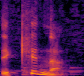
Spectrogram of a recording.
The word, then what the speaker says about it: Echidna: it's spelled it it shouldn't it but it's pronounced Echidna Echidna yes okay all right that's it you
